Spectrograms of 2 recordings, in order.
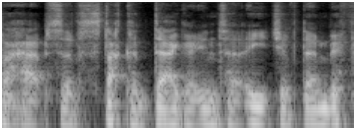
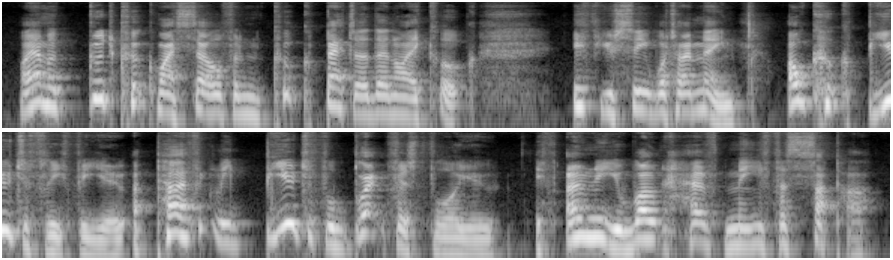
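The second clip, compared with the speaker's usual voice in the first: high, begging voice; pleading hobbit; 9 semitones higher, 5 dB louder than usual. Acted. Bilbo begs the trolls not to cook him, high. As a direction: beg desperately for his life.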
